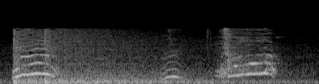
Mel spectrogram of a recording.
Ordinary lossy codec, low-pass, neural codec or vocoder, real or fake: none; 5.4 kHz; none; real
